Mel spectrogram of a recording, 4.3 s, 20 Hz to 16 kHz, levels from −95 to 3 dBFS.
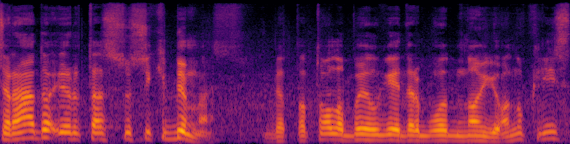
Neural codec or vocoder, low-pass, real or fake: codec, 44.1 kHz, 7.8 kbps, DAC; 14.4 kHz; fake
